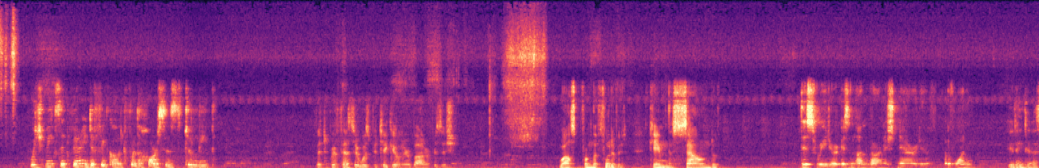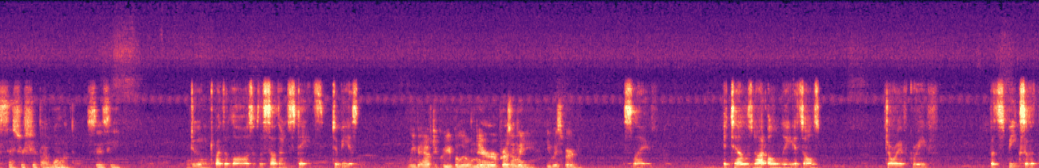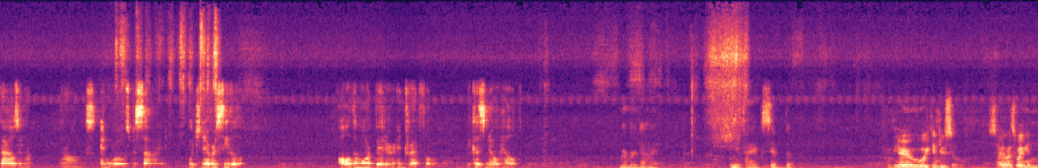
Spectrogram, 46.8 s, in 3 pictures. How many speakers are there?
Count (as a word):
five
